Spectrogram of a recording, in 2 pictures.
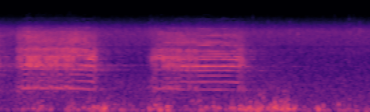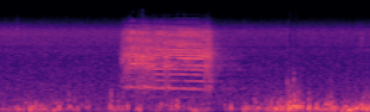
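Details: Sulphur-crested cockatoo pair on Queensland's Fraser Coast, Australia, agitated by a Lace Monitor near their nesting tree: three loud, grating screeches, two close together and one later, over a low rumbling background.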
